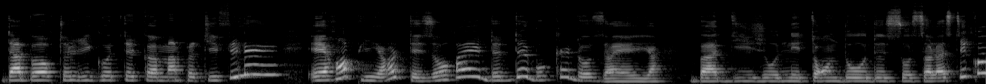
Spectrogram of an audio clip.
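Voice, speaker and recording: A woman voicing a boastful, scolding witch from a children's story, with drawn-out taunts and silly insults. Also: fairly high pitch, voice pushed up.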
